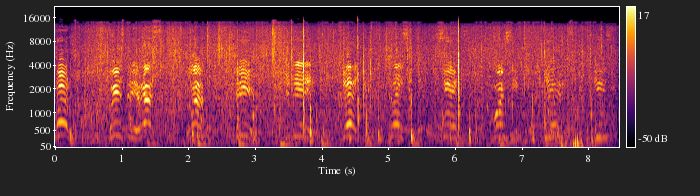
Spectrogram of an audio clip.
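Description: Dragon boat crew paddling, with short, high-pitched rhythmic shouts about every three-quarters of a second over the wash of water and low thumps in time with the stroke.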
